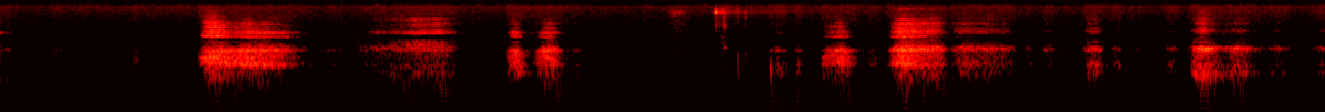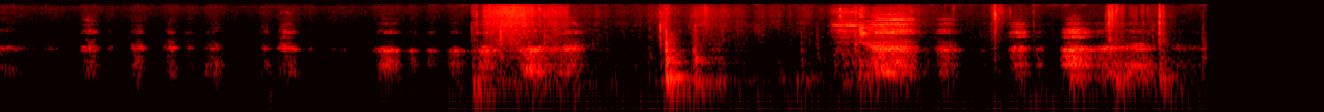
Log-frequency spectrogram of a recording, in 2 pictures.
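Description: A man speaks weakly and hoarsely, close by, with gasping breaths.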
